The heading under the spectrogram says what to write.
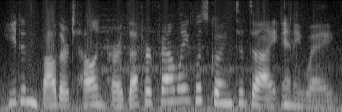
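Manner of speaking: ordinary delivery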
